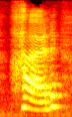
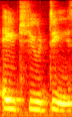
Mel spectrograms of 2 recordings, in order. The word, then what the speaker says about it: Har: So we're going to chant the mantra HUD, which is spelled like H-A-R but pronounced like H-U-D.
